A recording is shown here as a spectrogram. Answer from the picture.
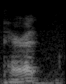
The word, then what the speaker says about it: Perret: It's Parrot, pronounced like the bird, but spelled differently.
